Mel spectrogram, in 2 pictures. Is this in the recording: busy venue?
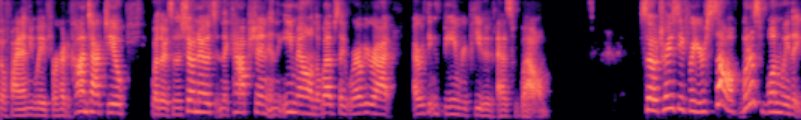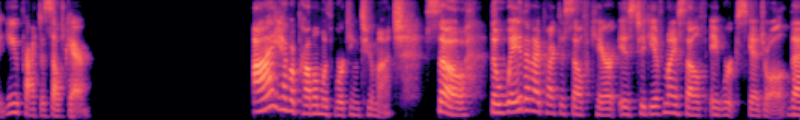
no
